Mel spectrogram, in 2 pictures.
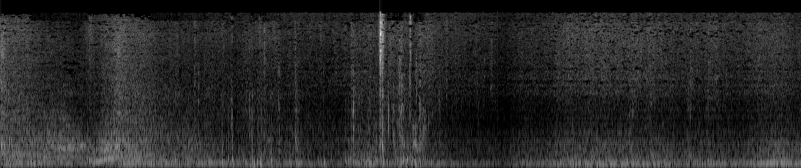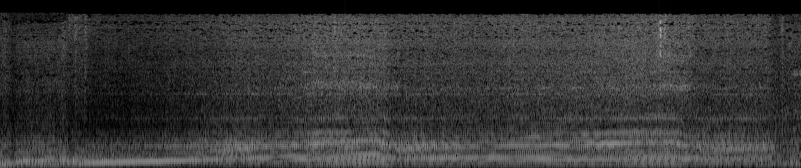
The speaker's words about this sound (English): She's going to be racing me as well. Getting the tires warm.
